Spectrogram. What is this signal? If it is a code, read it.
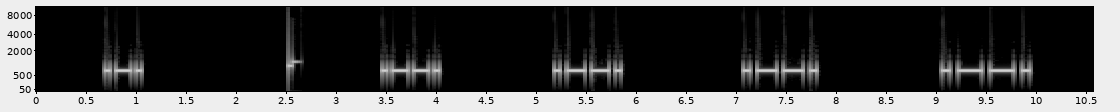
Morse code, heard as a keyed tone, about 20 wpm, spaced as for 6 wpm, 700 Hz. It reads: R PPPP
